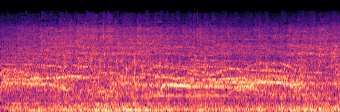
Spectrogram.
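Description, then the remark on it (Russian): A dense crowd of children and adults shouts, cheers and applauds continuously for a performer rotating a heavy cubic metal frame around his body, voices overlapping loudly, forming a steady roar of excitement with no pauses. “Да, как дети и взрослые кричали аплодировали.”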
